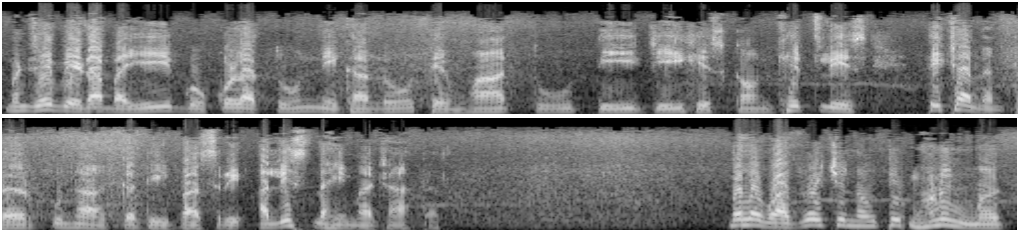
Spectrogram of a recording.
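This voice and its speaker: A man plays an affectionate old flame in a literary drama. He talks tenderly and teasingly, at a middle pitch, with faint ambient noise behind him. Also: expressive, unhurried, darkish tone, natural voice, rough recording. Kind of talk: dramatic literary story reading.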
